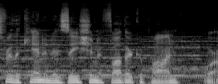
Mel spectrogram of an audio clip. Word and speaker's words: Kapaun: While not yet a saint, the cause for the canonization of Father Kapaun, or often pronounced Capon, has been fought for in the last few decades.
